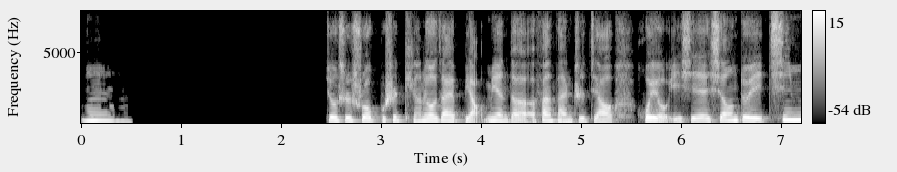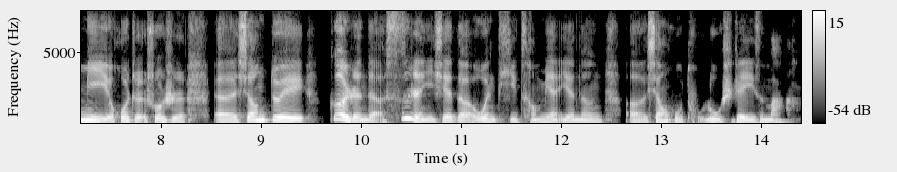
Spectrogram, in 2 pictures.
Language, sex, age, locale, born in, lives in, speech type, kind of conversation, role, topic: Chinese, female, 35-39, zh-CN, China, United States, conversation, podcast, host, 你怎样才能交到真心朋友？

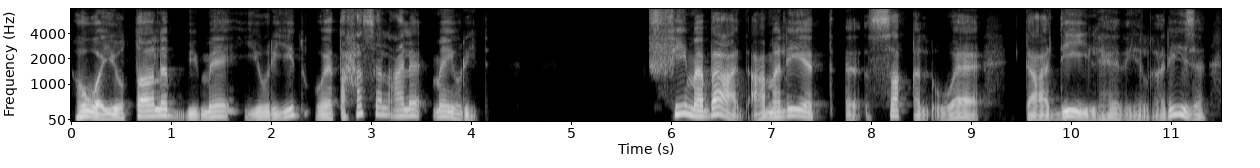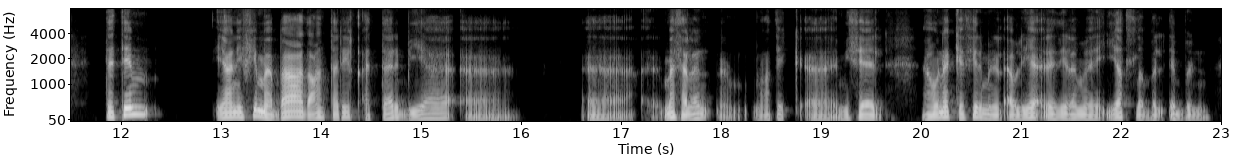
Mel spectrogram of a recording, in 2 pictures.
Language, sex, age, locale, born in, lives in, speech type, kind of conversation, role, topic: Arabic, male, 40-44, ar-TN, Tunisia, Italy, conversation, unstructured, none, هل إنت شايف إن الناس بتتولد طيبين ولا بيتعلموا الطيبة؟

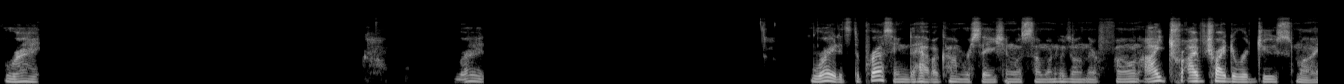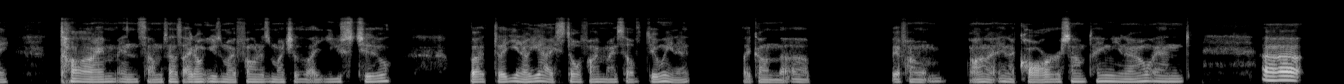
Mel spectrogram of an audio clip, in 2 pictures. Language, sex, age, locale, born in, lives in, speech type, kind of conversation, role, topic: English, male, 35-39, en-US, United States, United States, conversation, podcast, guest, In what ways have smartphones transformed our daily lives and interactions?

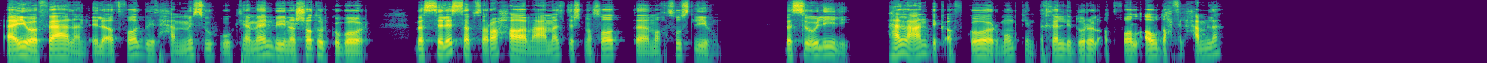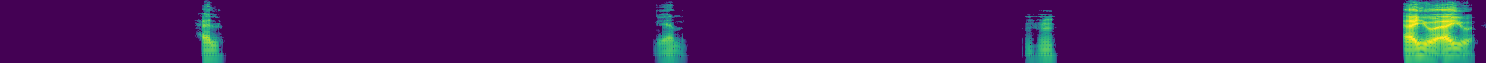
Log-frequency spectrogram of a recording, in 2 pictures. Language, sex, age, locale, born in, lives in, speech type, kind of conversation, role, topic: Arabic, male, 25-29, ar-EG, Egypt, Egypt, read, expert-assistant, asker, إيه أفضل الطرق لتنظيم حملات توعية بيئية في الحي أو المجتمع بحيث يكون ليها تأثير فعلي ومستدام؟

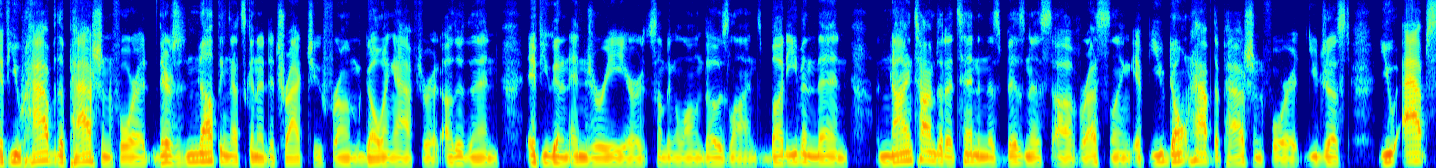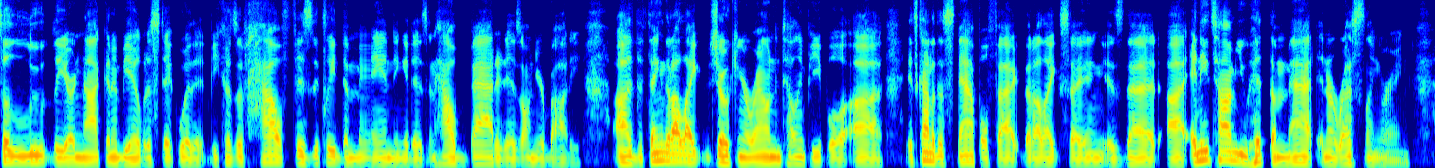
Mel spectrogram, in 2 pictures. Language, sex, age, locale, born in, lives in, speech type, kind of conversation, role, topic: English, male, 25-29, en-US, United States, United States, conversation, podcast, guest, How has being creative shaped who you are and how you see the world?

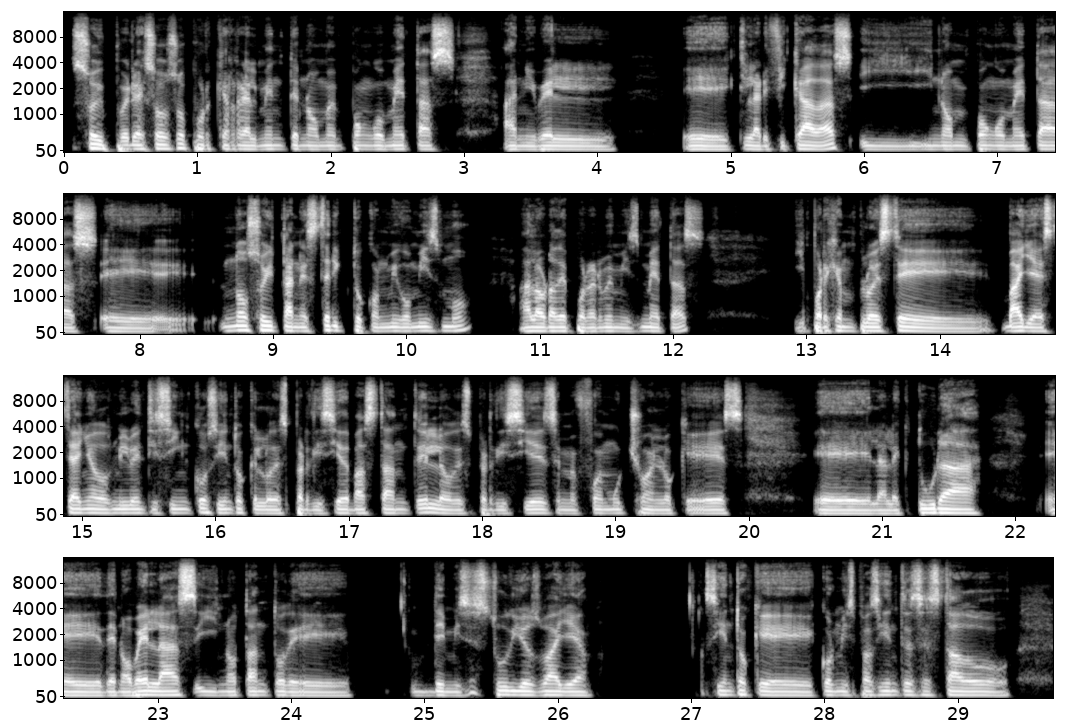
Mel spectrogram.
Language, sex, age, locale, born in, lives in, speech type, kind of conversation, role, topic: Spanish, male, 20-24, es-MX, Mexico, Mexico, conversation, advice, user, ¿Cómo puedo superar la procrastinación causada por el miedo al fracaso?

